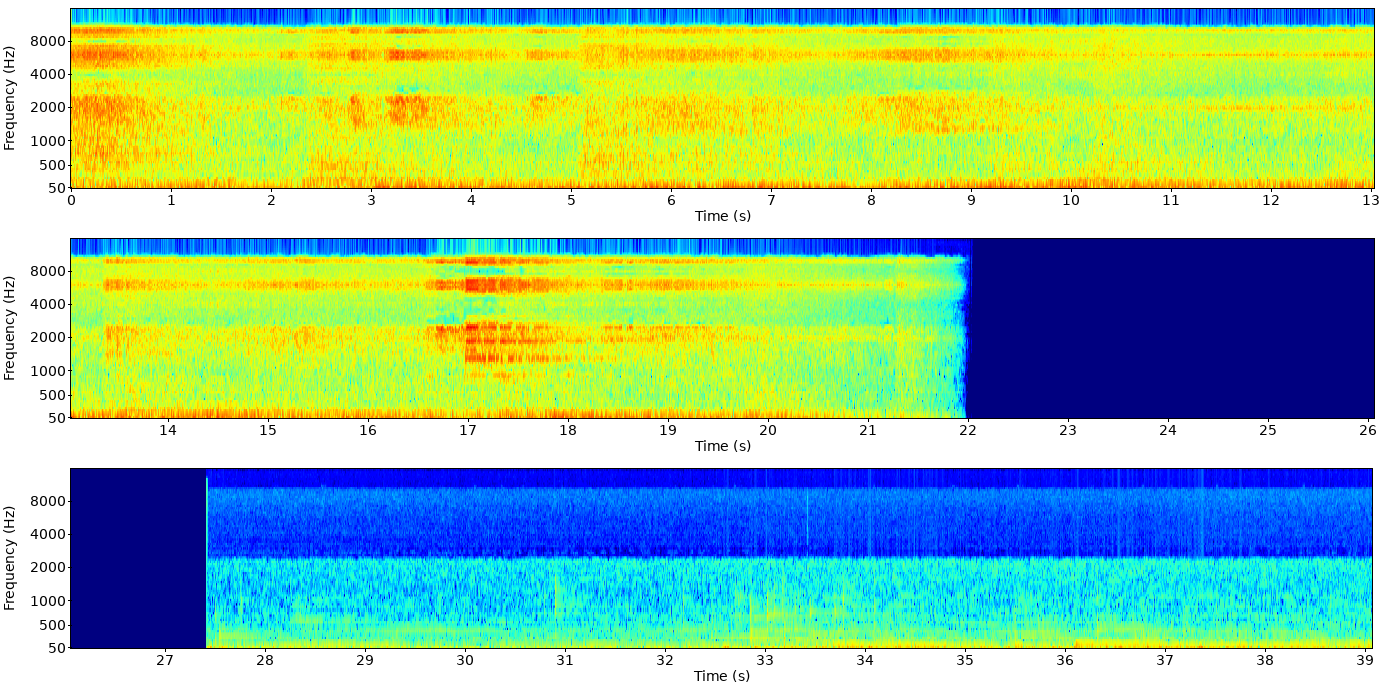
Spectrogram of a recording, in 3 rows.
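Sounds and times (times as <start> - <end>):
loud deep rumbling: 0.0 - 22.0
cluster of tones: 1.4 - 21.4.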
